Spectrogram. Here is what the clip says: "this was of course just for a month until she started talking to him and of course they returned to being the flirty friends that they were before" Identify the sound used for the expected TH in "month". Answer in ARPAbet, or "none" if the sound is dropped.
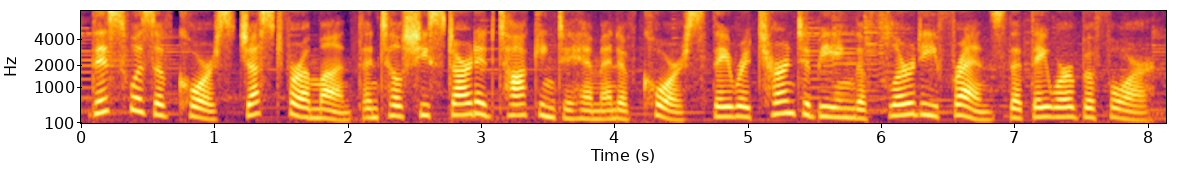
TH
